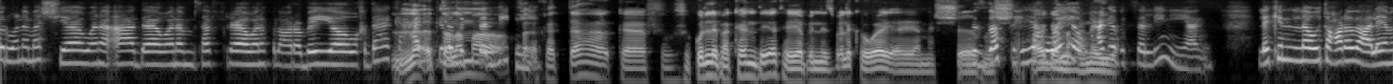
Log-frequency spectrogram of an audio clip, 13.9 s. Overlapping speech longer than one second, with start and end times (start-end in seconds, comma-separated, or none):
3.9-5.4, 9.7-11.2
